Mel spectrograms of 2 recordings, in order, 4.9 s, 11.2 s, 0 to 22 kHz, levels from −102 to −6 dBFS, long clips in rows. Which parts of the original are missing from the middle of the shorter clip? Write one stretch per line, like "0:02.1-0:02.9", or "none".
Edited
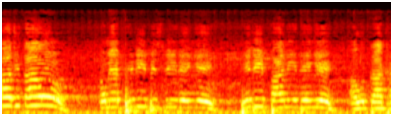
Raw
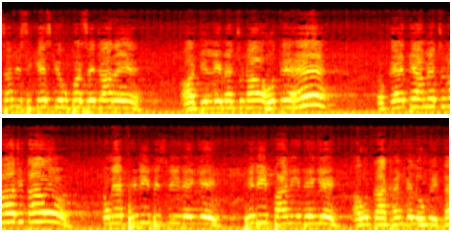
none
